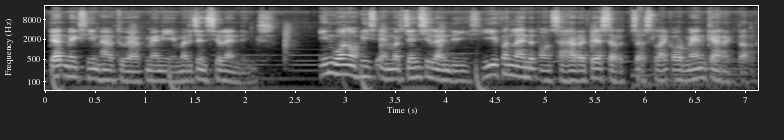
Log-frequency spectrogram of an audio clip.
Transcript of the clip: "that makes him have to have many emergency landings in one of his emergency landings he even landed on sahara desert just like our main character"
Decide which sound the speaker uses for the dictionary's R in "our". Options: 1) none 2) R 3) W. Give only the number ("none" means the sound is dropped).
2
